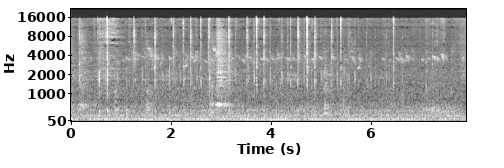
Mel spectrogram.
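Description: A trigger spray bottle of Colin glass cleaner squirting repeatedly onto lime in a small steel bowl: a string of faint, short squirts.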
